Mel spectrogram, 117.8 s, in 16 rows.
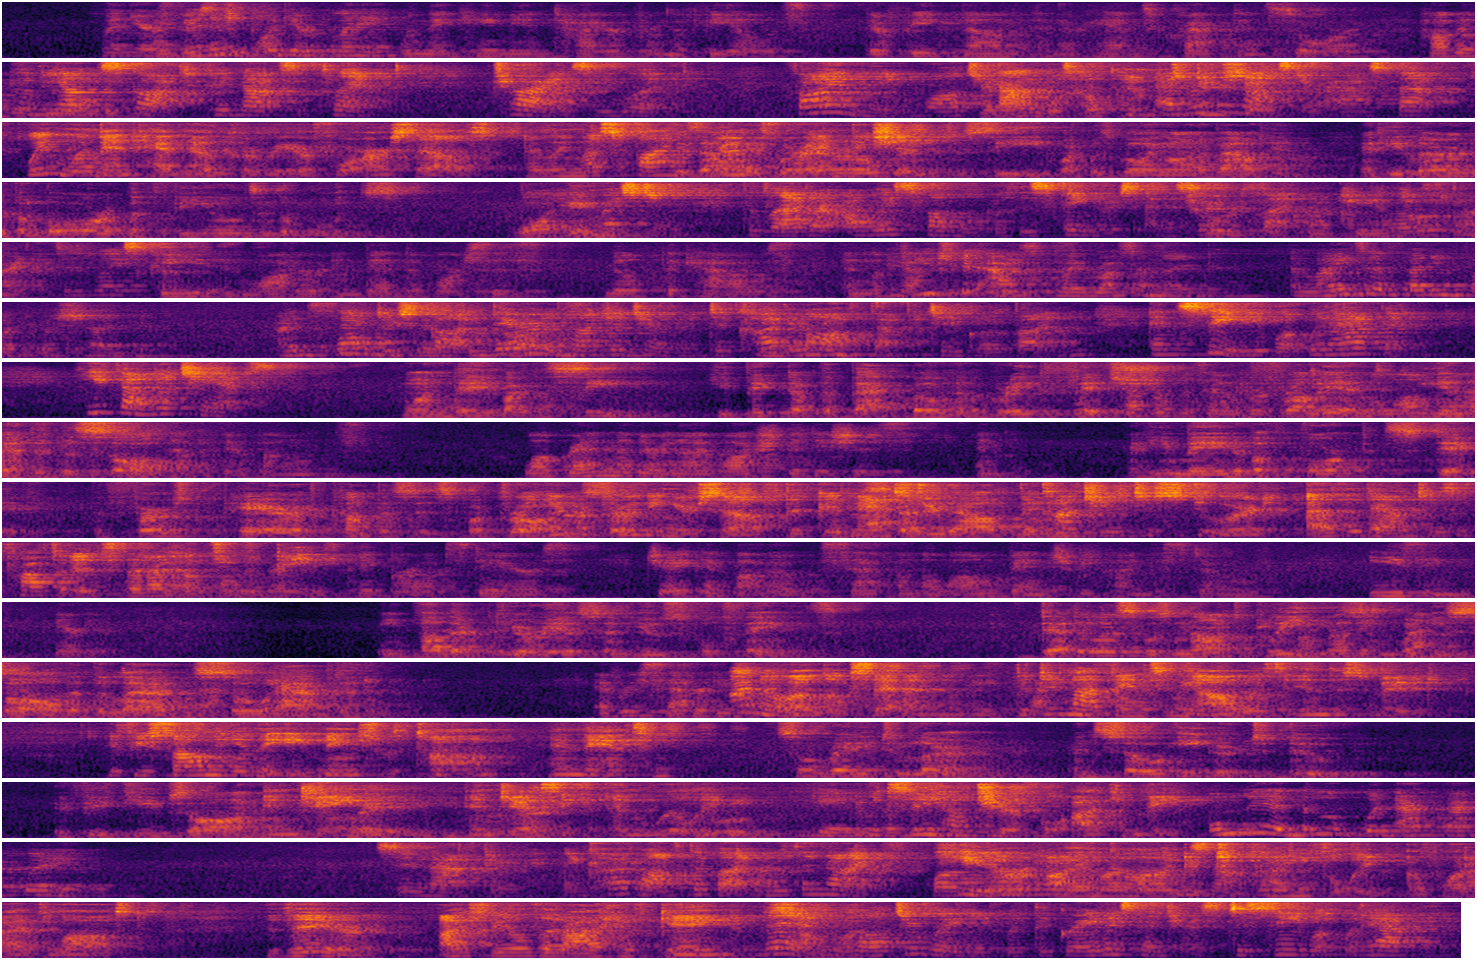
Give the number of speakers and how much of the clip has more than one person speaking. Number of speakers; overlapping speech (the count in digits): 5, about 28%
